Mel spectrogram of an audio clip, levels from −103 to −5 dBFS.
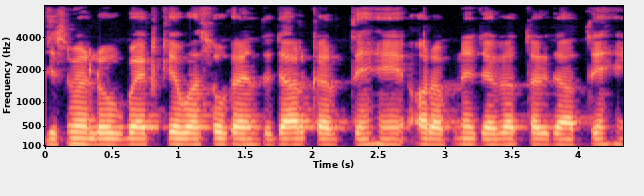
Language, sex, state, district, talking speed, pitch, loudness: Hindi, male, Bihar, Saran, 205 wpm, 120 Hz, -16 LUFS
